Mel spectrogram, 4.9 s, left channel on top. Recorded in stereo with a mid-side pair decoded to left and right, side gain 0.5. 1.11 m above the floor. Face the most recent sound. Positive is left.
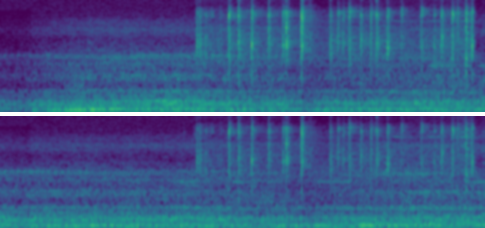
turn(degrees=30)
